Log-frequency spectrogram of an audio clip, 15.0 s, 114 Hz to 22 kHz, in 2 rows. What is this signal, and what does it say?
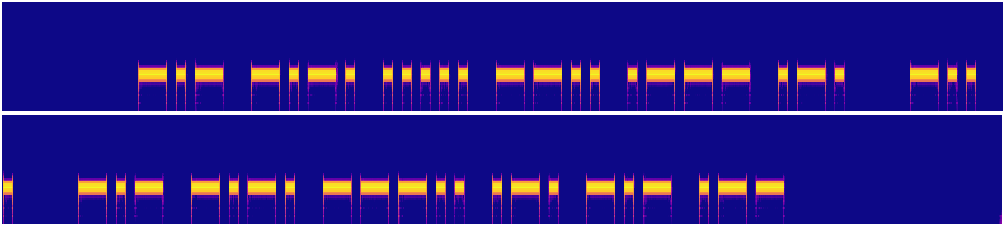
Morse code, heard as a keyed tone, about 17 wpm, 700 Hz. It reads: KC5ZJR DE KC8RKW
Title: USA Callsign DE Callsign - 6 Characters - 17wpm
